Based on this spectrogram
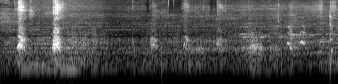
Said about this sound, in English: So, these are some sort of new predator dog creature. Yeah. And these are different than the ones from The Predator.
